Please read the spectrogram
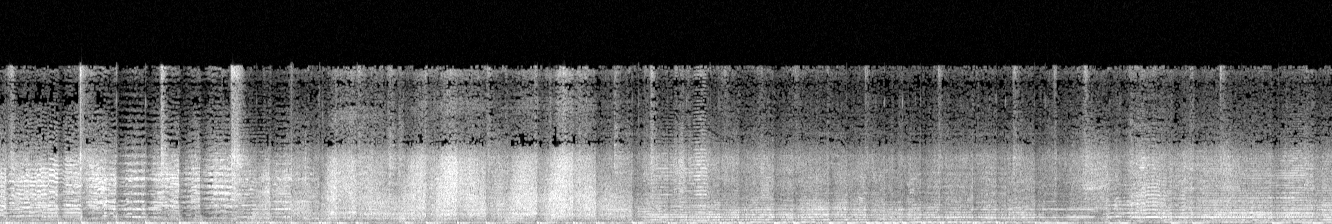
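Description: Traditional Taiwanese temple procession band playing suona (double-reed horns) over a steady drum and gong beat, with crowd noise swelling in the middle and long held horn notes in the second half.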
